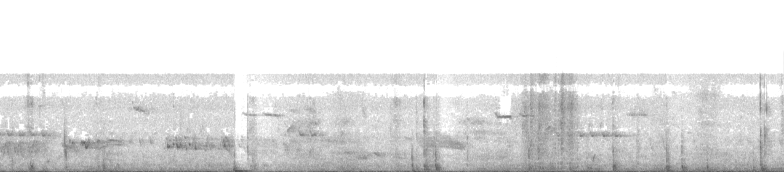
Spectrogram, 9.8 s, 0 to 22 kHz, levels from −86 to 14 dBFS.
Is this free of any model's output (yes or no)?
yes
